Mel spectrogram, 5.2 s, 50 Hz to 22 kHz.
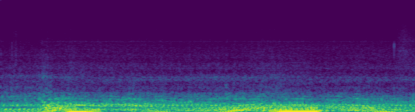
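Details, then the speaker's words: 1983 Porsche 928 S at idle, alternator charging over 14 volts, oil pressure about 65-70 psi; steady, even low rumble with no knocks, ticks or misses; sounds healthy. "it sounds healthy it sounds really healthy"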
